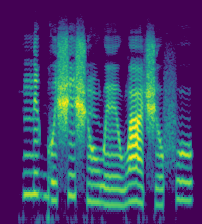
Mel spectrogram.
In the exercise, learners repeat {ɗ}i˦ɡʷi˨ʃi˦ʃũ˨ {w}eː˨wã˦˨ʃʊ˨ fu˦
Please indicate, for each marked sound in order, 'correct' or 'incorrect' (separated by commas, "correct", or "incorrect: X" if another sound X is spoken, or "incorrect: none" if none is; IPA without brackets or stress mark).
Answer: incorrect: n, correct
